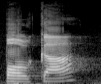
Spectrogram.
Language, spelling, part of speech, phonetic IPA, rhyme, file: Czech, Polka, noun, [ˈpolka], -olka, Cs-Polka.ogg
- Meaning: female Pole (female Polish person)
